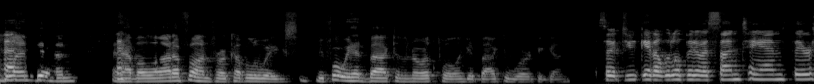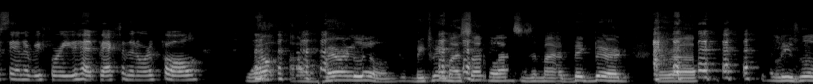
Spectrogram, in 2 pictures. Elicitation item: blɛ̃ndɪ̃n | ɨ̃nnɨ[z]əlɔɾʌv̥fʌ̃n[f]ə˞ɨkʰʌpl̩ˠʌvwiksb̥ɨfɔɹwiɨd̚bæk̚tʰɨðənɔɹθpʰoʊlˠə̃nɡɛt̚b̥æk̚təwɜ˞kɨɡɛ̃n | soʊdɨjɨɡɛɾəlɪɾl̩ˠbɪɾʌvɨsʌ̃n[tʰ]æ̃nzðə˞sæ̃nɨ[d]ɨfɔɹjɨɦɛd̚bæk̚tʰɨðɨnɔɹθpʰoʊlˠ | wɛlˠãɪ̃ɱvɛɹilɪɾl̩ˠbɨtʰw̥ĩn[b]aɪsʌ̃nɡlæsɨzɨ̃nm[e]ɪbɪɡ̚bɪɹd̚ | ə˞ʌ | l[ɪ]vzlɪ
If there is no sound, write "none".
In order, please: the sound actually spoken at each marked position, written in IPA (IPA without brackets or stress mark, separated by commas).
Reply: v, f, tʰ, b, m, a, i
